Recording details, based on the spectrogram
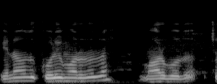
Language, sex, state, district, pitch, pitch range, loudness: Kannada, male, Karnataka, Dharwad, 155 Hz, 135-165 Hz, -28 LUFS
